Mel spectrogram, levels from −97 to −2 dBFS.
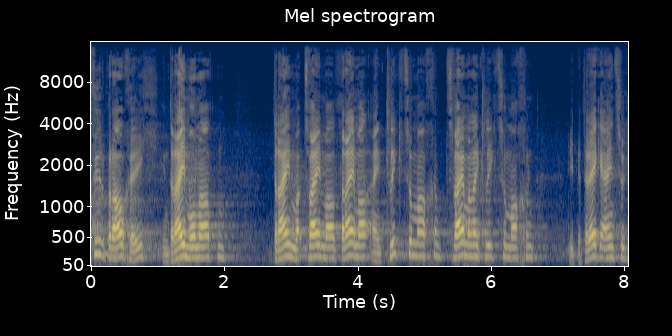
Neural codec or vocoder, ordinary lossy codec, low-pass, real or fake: none; none; 14.4 kHz; real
